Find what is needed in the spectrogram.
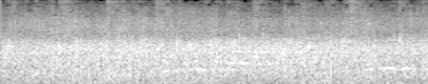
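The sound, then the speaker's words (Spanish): Applause in the Spanish Congress of Deputies as a session opens: dense, steady clapping from many hands, sustained and even throughout with no break. “A partir de ahora, esa será labor para Meritxell Batet, que ha sido elegida presidenta de la Cámara en una sesión que comenzaba con aplausos.”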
